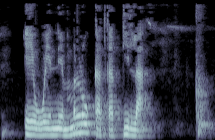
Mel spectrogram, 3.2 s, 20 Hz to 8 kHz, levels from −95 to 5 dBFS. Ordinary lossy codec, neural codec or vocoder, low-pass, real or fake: MP3, 32 kbps; none; 7.2 kHz; real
